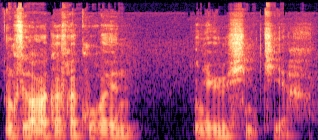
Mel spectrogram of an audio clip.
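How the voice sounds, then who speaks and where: Talking a little fast with a flat delivery, this medium-pitched man commentates casually on a game he's hosting a video about. His voice is weak, congested and slightly croaky, strained by a sore throat.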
